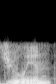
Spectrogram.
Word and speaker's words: Julian: All right, my name is Julian. It's spelled J-U-L-I-A-N.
